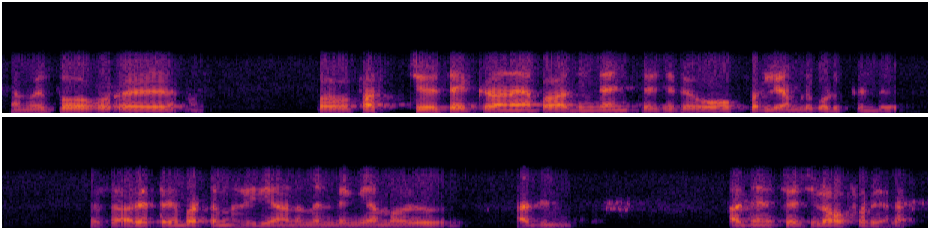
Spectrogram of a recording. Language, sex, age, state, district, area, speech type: Malayalam, male, 18-30, Kerala, Palakkad, rural, conversation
